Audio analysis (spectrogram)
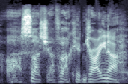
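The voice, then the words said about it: Weak put-on Australian accent. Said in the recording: “I need to work on my Australian accent”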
